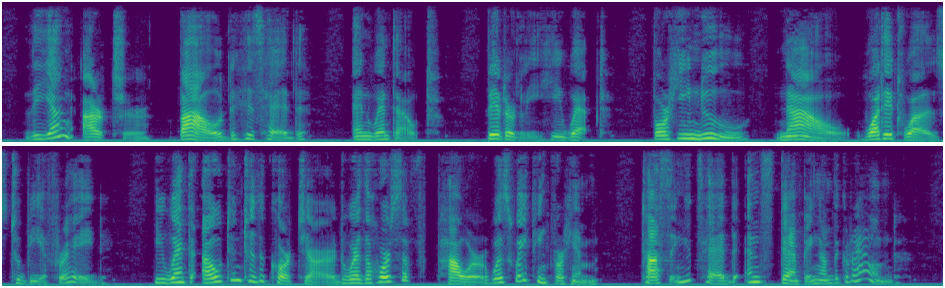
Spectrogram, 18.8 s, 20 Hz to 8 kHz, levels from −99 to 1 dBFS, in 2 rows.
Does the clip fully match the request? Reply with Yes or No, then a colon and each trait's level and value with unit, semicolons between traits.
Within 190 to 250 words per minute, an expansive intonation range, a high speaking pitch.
No: average, 145 wpm; wide, 7.5 semitones; high, 205 Hz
